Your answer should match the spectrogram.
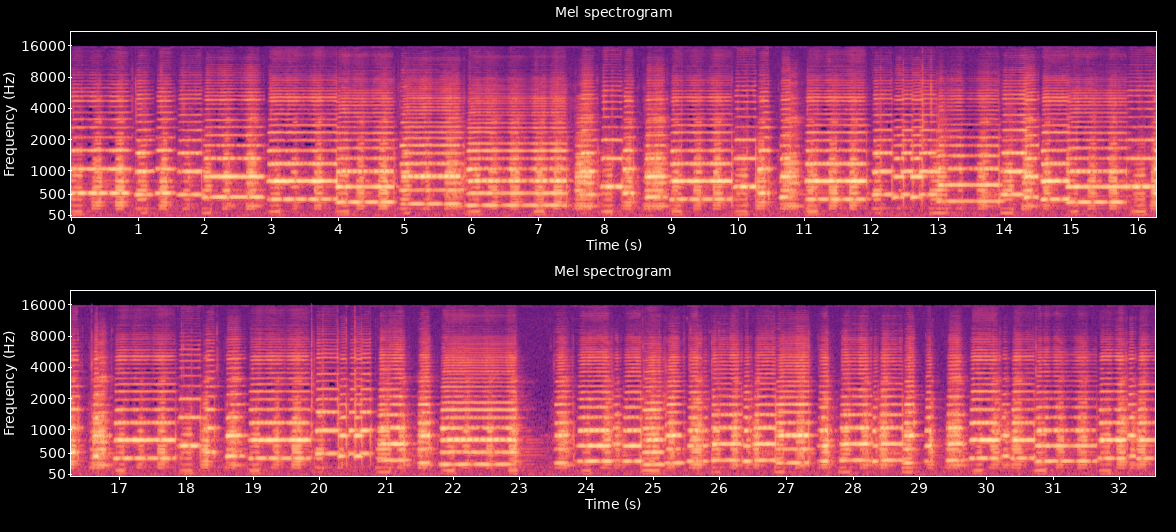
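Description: Hohner button accordion playing an old-time waltz tune solo, a melody of sustained reedy notes over short, regular bass notes. The playing breaks off briefly about three-quarters of the way through, then carries on.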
